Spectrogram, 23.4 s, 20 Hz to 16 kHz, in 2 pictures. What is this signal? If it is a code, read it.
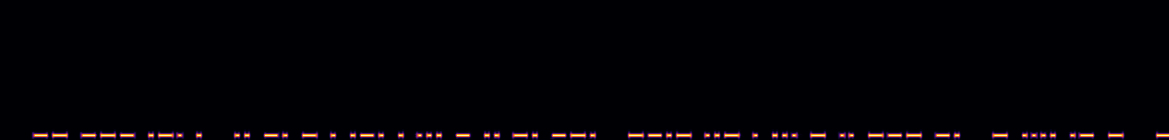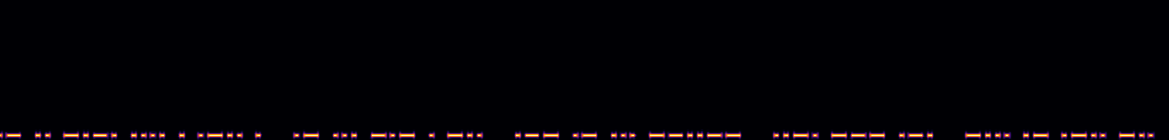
Morse code, heard as a keyed tone, about 25 wpm, 600 Hz. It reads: MORE INTERESTING QUESTION THAT MICHELE ASKED WAS, FOR BALD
